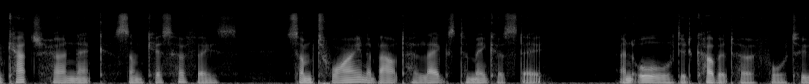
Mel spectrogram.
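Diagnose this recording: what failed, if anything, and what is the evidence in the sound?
Nothing failed here: listening through the speech, there's no audible evidence of trouble at any stage of the chain, so there's nothing to diagnose.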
